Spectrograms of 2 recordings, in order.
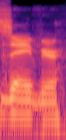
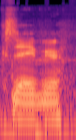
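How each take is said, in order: First: The name starts with a plain z sound. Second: The name starts with an eks sound. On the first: The speaker calls it right. "the X is silent" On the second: The speaker calls it wrong. "You don't say Xavier"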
